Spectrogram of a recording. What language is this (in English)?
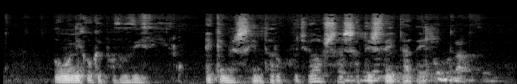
Galician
